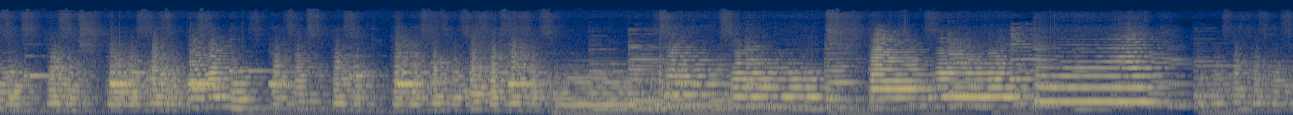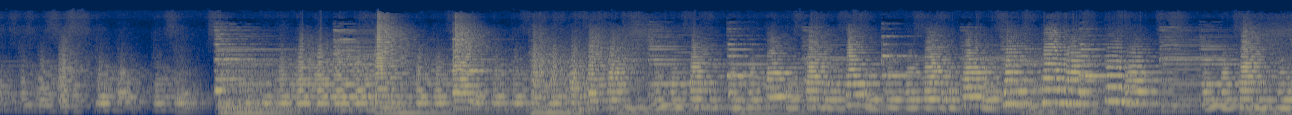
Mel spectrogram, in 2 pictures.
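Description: pBone plastic trombone playing a melody over digital stage piano accompaniment. The low piano chords drop away between about twelve and fifteen seconds in, then the piano and trombone come back in fuller.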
